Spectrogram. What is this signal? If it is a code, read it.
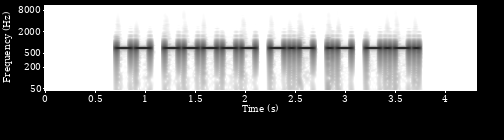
Morse code, heard as a keyed tone, about 25 wpm, 700 Hz. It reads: M0KAC
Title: DXCC-100 Call Signs - 5 Characters - Repeated 3x - 25wpm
